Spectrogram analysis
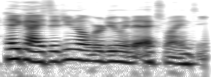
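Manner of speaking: put-on vlogger opener; imitated on-camera greeting. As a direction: chirp it to the viewers as a mock intro. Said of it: "when I turn to the camera".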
